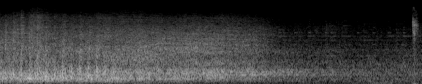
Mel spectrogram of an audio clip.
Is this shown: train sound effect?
yes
